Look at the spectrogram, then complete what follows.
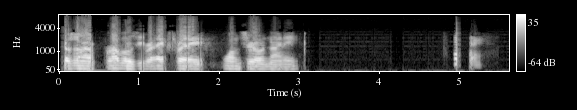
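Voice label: police radio dispatch, Scottsdale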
